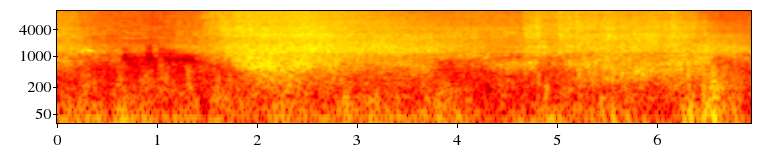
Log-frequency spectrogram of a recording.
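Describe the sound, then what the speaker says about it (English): Big ocean waves and surf roll in along a beach as a hurricane approaches, a steady broad roar with wind buffeting the microphone, swelling louder after the second second and holding, with no talk. "All those big waves"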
